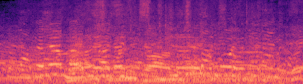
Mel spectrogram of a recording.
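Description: A crowd gathered at a municipal office in Soweto to complain about shoddy homes built by the ANC-led council chatters at once, many overlapping voices in a dense, steady babble with no single speaker standing out, moderately loud throughout.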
